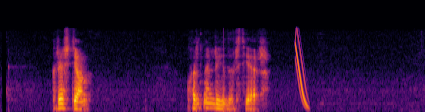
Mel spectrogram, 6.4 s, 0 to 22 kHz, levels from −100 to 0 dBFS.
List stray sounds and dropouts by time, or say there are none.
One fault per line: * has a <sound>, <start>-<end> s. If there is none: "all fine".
* has a chirp, 4.4-4.7 s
